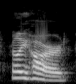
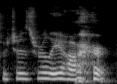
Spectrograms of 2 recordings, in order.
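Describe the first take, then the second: First: Laughing through it, a bit louder; rueful laugh. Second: Said in the usual way. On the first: Real, not acted. Telling a friend about giving up the cats, laughing ruefully. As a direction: laugh it off as you repeat. Repeating it, second time laughing.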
